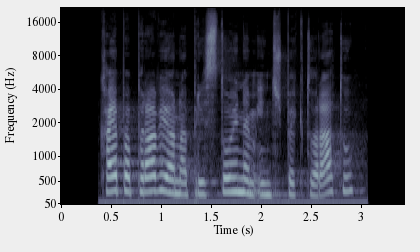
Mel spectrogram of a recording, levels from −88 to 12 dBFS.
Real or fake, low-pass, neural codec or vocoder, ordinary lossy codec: real; none; none; none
